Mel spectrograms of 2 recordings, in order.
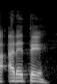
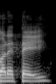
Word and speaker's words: areté: griego y se llama areté areté o cómo se pronuncia en griego aretei. Porque esto en Grecia y me di cuenta que la pronunciaba mal.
